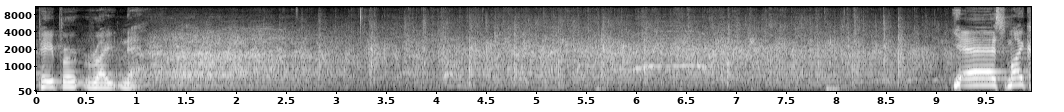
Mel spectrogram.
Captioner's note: applause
